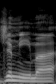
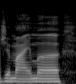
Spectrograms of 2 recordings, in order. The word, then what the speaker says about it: Jima: uh never never yes so so my name is pronounced Jima I go by Mima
